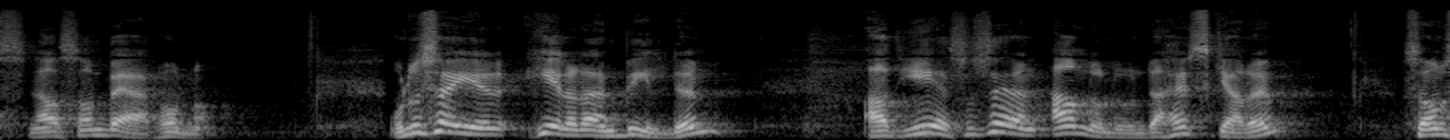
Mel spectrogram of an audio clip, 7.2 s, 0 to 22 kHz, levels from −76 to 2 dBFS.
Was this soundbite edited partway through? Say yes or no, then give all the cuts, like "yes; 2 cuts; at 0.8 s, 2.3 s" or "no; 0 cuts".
yes; 1 cut; at 1.9 s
